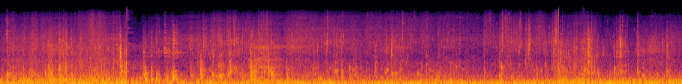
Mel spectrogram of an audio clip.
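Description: Wind buffeting the microphone in a steady low rumble, with scattered knocks, clicks and rubbing as anchor rope is handled and tied off at the bow of a small fibreglass boat.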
